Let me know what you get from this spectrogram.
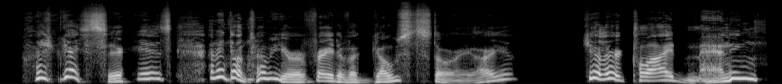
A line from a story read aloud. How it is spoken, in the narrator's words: She chuckled in sarcasm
